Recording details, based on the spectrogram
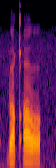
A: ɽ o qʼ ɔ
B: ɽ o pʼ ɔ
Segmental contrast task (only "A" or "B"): A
